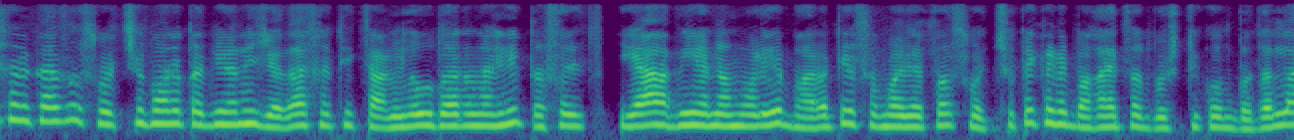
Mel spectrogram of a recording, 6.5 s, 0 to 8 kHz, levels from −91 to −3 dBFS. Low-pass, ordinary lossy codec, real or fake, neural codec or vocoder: 7.2 kHz; none; fake; codec, 16 kHz, 2 kbps, FreqCodec, smaller model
